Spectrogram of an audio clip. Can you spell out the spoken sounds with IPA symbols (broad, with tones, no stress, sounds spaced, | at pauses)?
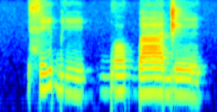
s i˨˦ ɓ i˨ | ɡ͡b oː˨ ɡ͡b aː˨ d͡ʒ ĩ˨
